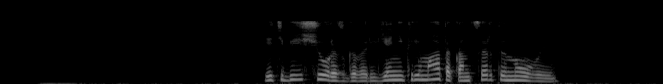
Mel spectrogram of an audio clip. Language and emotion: Russian, angry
